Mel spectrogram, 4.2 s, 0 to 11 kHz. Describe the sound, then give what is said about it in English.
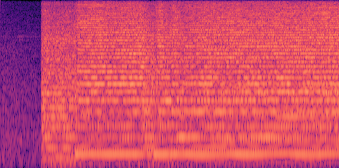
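A sudden wall of air horns from about 230 logging trucks blares at once as the trucks roll through Vancouver, British Columbia, driven by protesting logging truck owners and contractors. Many overlapping sustained tones hold loud and steady, forming a dense, continuous honking chorus. “It's amazing how loud 230 truckers can be when they're all on their horns at the same time.”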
